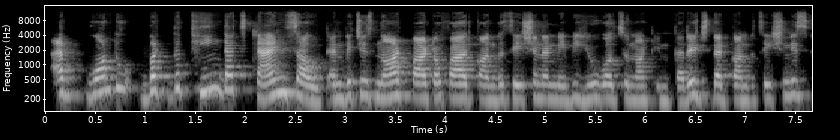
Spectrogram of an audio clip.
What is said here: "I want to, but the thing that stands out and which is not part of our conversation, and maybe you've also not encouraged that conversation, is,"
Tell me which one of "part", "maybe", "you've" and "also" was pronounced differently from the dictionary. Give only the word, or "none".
you've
